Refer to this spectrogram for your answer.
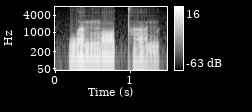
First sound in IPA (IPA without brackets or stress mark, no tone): w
